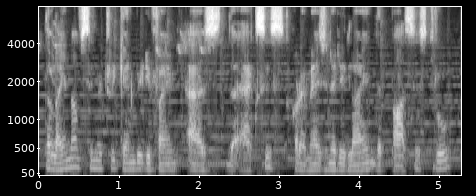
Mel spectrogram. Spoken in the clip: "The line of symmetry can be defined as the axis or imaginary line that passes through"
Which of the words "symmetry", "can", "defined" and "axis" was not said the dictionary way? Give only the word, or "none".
none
